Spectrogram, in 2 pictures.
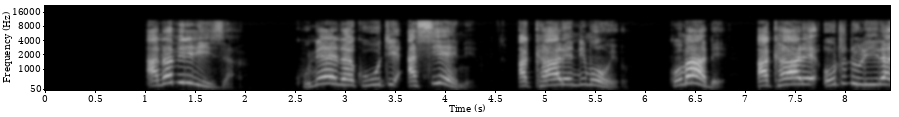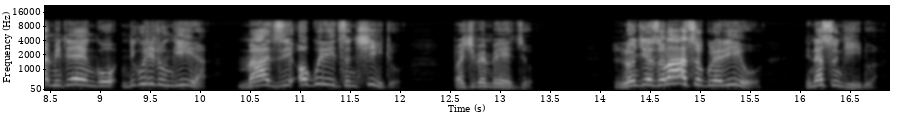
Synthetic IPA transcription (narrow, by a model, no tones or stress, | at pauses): a̰napiɾiɾiza̰ | kunɛnakutiʔasijɛnɛ | akʰalɛndimɔːjɔ | kɔmaɓɛ | akʰalɛʔɔtuɗuliɾamitɛŋɡɔndikutituŋɡiɾa̰ | mad͡ziʔɔɡwiɾit͡sʰant͡ʃʰitɔ̥ | pat͡ʃipɛmbɛːd͡zɔ̰ | lɔnd͡ʒɛzɔlaːsɔɡɔlɛɾiɔ̰ | linasuŋɡiːɗwa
